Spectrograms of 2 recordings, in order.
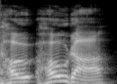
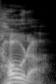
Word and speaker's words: Jodar: It's definitely Jodar. It's Jodar. But I can't roll the R's and I can't say it with the accent.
